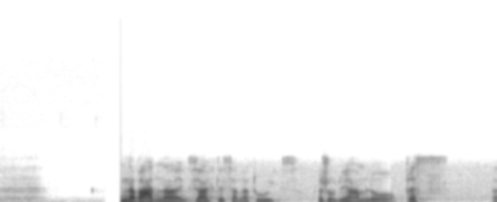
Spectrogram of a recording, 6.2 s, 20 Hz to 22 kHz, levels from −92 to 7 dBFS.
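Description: Speech that, at 1.30 s, drops out for about 200 ms and comes back dull and boxy, with nothing above roughly 4.8 kHz, a level a few decibels lower, and a new background noise sitting well below the talker, around 35 dB down. It stays that way to the end. The likely cause is the input switched to a poorer device partway through, such as another microphone or a headset's call profile, with its narrower band, different tone and its own noise floor. Later, from 4.77 to 4.89 s, the sound freezes and fades for about 100 ms before carrying on, and a similar stretch of the speech is simply gone. That is a burst of packet loss: the receiver stretched out the last sound it had and faded it while the missing audio never arrived, then resumed further along.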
